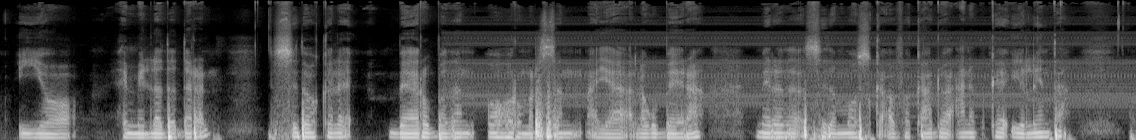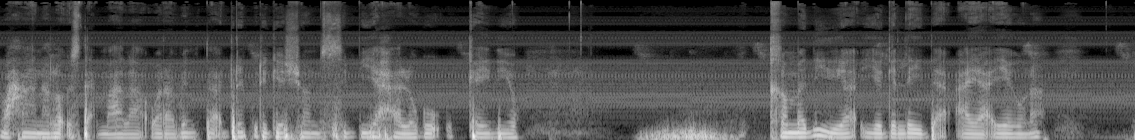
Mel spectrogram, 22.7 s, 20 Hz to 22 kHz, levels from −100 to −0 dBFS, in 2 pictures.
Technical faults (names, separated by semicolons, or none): timecode bleed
